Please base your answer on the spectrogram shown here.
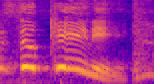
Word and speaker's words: Zucchini: Great, I'm Zucchini, rhymes with Houdini.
